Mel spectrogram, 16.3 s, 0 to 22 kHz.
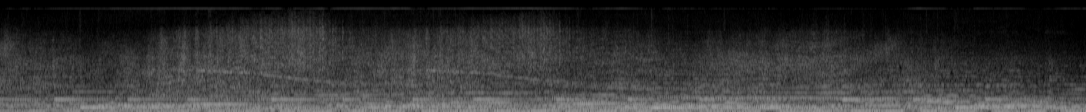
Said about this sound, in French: Le bruit au-dessus de la ville est infernal. Tous les jours, 225 avions font des allers-retours permanents, les soutes pleines de nourriture, de biens de consommation, de courriers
